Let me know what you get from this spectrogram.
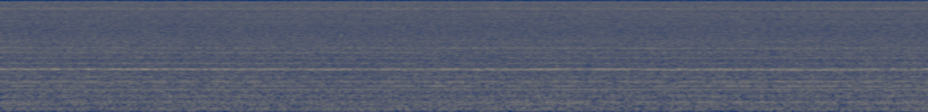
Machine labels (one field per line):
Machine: fan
